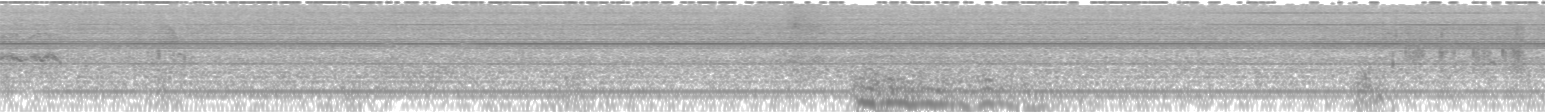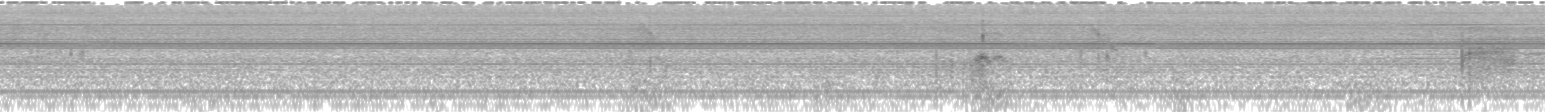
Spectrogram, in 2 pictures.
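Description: Faint steady electrical hum, with a few faint brief noises here and there.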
